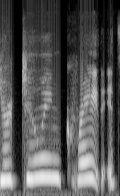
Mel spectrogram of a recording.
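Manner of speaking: put-on pitying, soothing tone. Retelling how a stranger said "you're doing great": imitating pitying reassurance. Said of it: "this stranger is like".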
